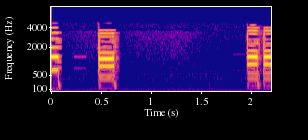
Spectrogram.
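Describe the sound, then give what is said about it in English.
Telephone dialing tones calling a voicemail number on the 868 exchange: a few short, sharp electronic beeps separated by silence, with the last two close together. “we're gonna call the voicemail number for the 868 exchange.”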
